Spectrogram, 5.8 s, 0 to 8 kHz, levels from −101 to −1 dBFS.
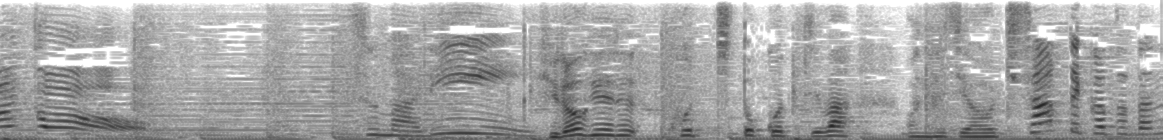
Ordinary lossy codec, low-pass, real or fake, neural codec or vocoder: none; none; real; none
